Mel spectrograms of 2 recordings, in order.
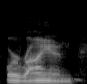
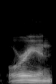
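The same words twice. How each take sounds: First: It is said with an English pronunciation. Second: It is said with a Japanese pronunciation. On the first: This is not how the name is said in Japan. The speaker calls it wrong. "not Orion. ... in Japan they don't say Orion" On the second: This is how the name is said in Japan. The speaker calls it right. "the beer from Okinawa is Orion beer"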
